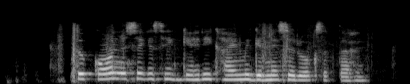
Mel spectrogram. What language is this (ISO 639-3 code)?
urd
